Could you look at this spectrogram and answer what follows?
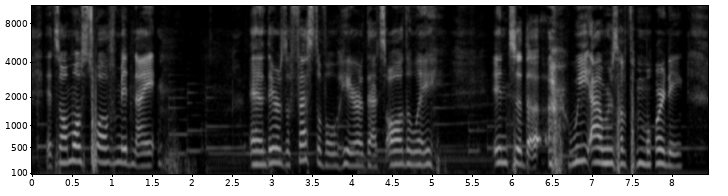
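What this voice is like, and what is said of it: Out of breath, panting voice. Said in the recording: “my voice is like this and why I'm panting. That's because I am walking on very, very hard ground”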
